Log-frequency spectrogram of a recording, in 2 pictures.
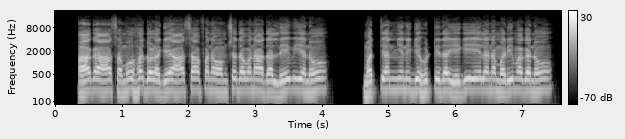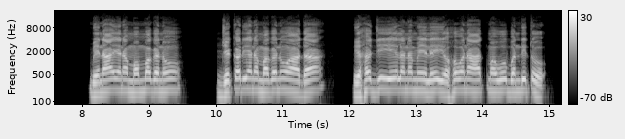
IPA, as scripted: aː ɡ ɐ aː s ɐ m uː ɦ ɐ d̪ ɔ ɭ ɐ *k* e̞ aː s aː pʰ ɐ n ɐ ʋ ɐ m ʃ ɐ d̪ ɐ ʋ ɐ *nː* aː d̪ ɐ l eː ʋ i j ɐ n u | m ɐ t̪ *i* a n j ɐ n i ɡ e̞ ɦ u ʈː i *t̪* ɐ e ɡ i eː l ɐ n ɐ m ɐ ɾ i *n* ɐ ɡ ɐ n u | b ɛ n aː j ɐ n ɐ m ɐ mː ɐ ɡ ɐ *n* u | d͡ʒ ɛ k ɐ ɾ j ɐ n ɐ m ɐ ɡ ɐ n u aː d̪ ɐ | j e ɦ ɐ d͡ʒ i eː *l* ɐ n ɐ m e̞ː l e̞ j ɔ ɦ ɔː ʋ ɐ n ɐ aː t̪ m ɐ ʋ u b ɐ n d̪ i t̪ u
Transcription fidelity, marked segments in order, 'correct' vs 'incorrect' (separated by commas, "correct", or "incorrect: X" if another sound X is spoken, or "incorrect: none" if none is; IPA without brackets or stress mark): incorrect: ɡ, incorrect: n, incorrect: j, incorrect: d̪, incorrect: m, correct, correct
